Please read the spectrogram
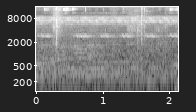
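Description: Crickets chirping steadily in the background, a constant high-pitched trill.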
